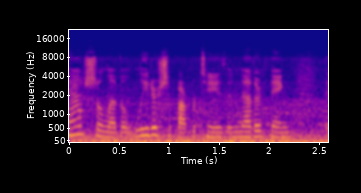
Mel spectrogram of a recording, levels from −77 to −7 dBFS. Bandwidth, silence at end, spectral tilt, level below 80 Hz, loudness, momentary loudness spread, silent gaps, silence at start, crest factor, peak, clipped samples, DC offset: 12 kHz; 0 s; -5 dB/octave; -28 dBFS; -27 LUFS; 5 LU; none; 0 s; 14 dB; -10 dBFS; under 0.1%; under 0.1%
